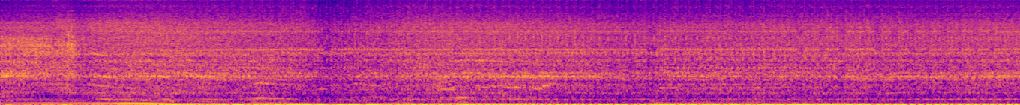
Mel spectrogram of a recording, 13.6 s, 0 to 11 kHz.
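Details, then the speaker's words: 2012 Ford Focus first start after transmission rebuild: uneven shaky idle with RPM wavering up and down; rough running caused by a throttle body plug not connected properly, smoother once plugged in. "Alright, so it's running a little rough, very rough, but I'm going to turn you guys off and kind of figure this out."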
